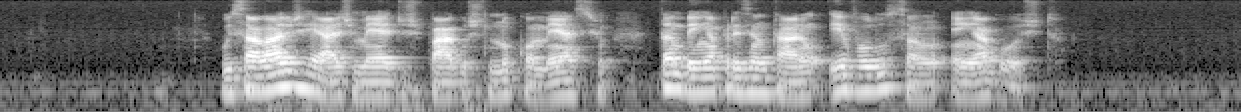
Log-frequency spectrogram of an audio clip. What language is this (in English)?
Portuguese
